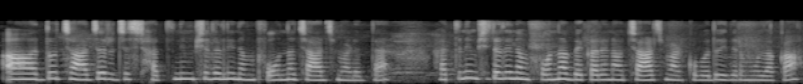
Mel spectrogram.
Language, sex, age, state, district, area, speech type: Kannada, female, 18-30, Karnataka, Shimoga, rural, spontaneous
